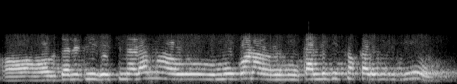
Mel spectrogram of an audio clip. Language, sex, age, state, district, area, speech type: Odia, female, 45-60, Odisha, Khordha, rural, conversation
